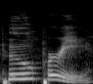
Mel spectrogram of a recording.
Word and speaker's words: Poo-Pourri: It was a really nice bathroom with poo-pourri.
